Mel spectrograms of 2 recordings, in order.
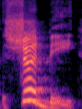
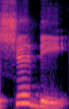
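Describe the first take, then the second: First: "should" punched louder, then falling; stress on SHOULD. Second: Said in the usual way. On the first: Real, not acted. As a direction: lean hard on the word "should". Repeats it, insisting it should.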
